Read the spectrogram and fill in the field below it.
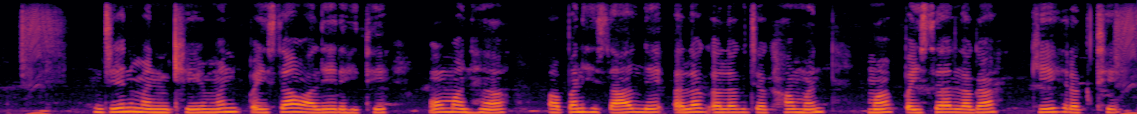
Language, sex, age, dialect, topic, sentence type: Chhattisgarhi, female, 18-24, Eastern, banking, statement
